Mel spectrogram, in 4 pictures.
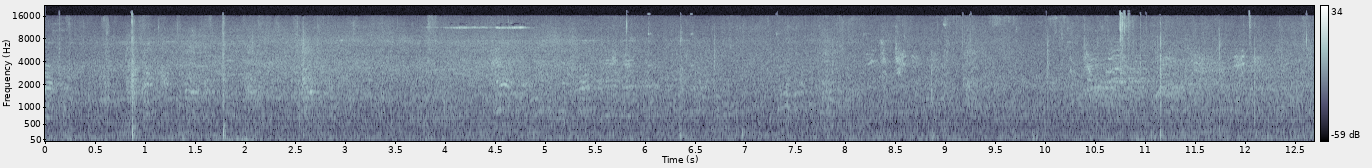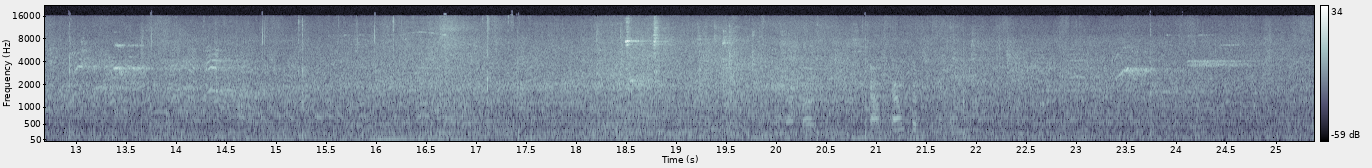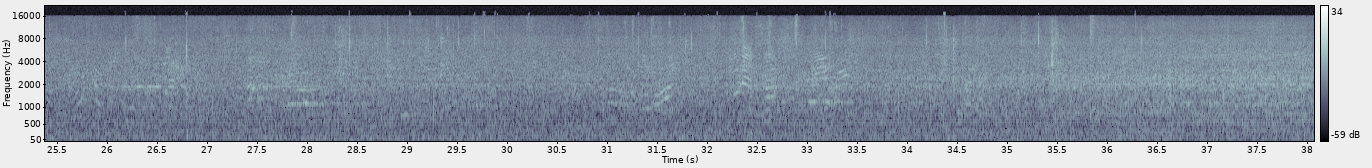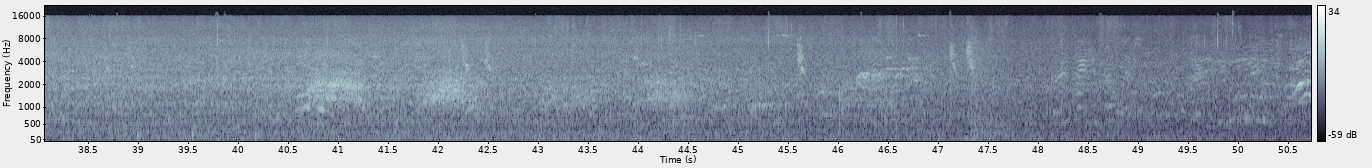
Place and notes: School playground, sounds of children playing basketball.
A student fakes an injury to avoid playing soccer with her classmates.
United States, 17 February, 10:10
